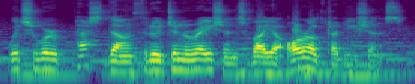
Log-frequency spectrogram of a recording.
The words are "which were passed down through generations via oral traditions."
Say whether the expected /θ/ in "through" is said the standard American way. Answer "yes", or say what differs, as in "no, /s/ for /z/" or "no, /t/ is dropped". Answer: yes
